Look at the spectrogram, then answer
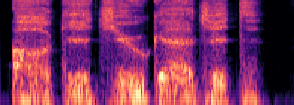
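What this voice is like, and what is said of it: Very deep low villain voice. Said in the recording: “I can go really down low ... that's my deep, deep voice”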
